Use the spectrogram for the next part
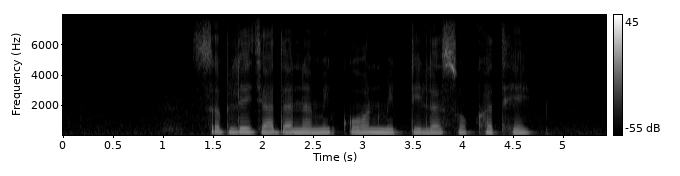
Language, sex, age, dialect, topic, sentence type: Chhattisgarhi, female, 18-24, Northern/Bhandar, agriculture, statement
